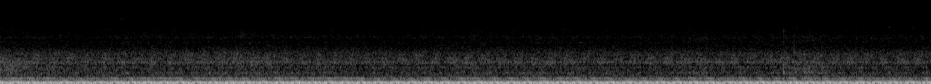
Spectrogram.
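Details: 2019 Ram 1500 that had a no-start with no power, now running after the RF hub module was cleaned and its suspected shorted capacitor removed: smooth, even low idle rumble with a steady beat, no misses or knocks; normal idle.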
